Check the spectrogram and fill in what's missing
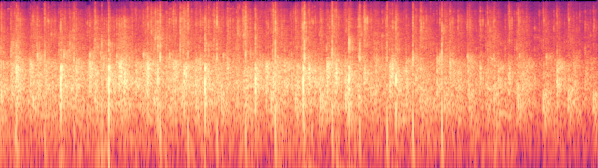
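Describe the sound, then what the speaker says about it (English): An audience claps for a visiting ambassador at a morning military leadership event, a lively round of individual claps with distinct sharp hits over a crowd wash, steady then tapering slightly. "Let's give a round of applause for the ambassador this morning"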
